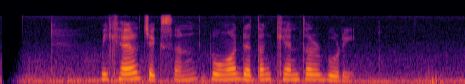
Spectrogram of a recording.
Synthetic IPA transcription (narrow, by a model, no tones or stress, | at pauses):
mikaɛld͡ʒɛksɔnluŋɔdat̪əŋkɛnt̪ərbuɾi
